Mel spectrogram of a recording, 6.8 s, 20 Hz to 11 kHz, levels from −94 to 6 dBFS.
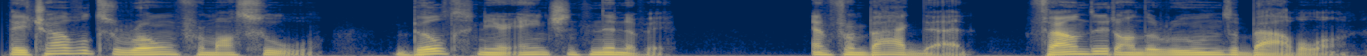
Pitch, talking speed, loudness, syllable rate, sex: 120 Hz, 165 wpm, -19 LUFS, 5.5 syllables/s, male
